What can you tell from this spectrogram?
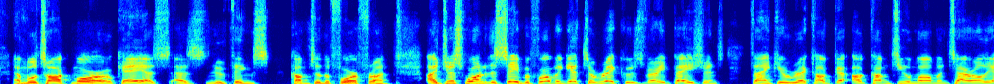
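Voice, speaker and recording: A man's high-pitched, lively voice, dry and close with no echo. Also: quiet background. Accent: Canadian. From Quebec, Canada. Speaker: philosophy organization host. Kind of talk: casual chat.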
